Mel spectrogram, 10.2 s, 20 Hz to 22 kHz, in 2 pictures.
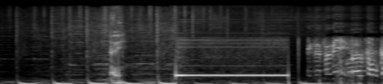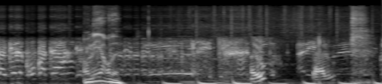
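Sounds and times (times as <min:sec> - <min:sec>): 
low rhythmic music: 0:00.0 - 0:10.1
speech: 0:01.5 - 0:01.8, 0:04.9 - 0:06.9, 0:08.4 - 0:09.8
telephone ringback tone during a call: 0:02.4 - 0:03.9.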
